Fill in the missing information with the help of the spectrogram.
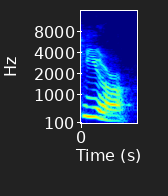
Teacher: on prononce bien le H et là on a un long I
